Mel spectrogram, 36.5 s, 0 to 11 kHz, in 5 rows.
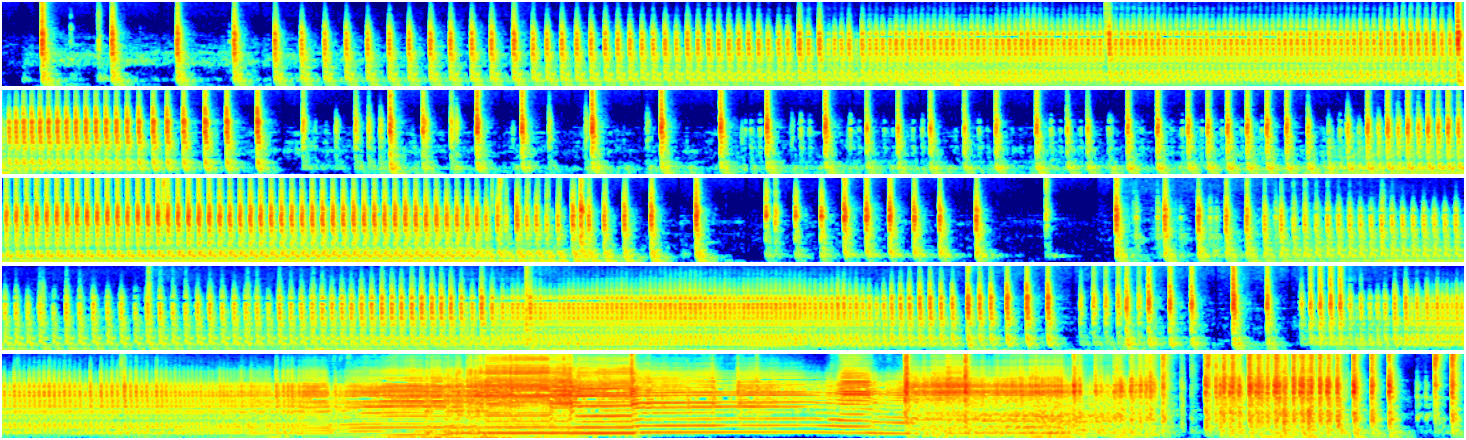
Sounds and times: wind 0.0 - 36.5
Creaky door 0.2 - 9.9
Creaky door 10.9 - 18.2
Creaky door 20.2 - 36.5

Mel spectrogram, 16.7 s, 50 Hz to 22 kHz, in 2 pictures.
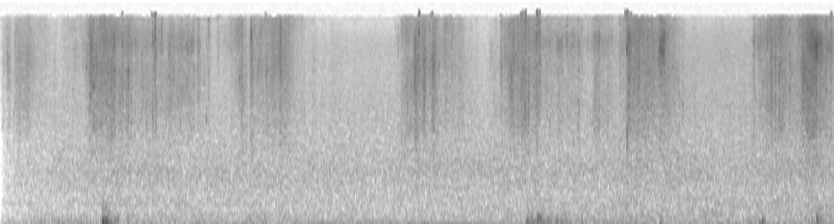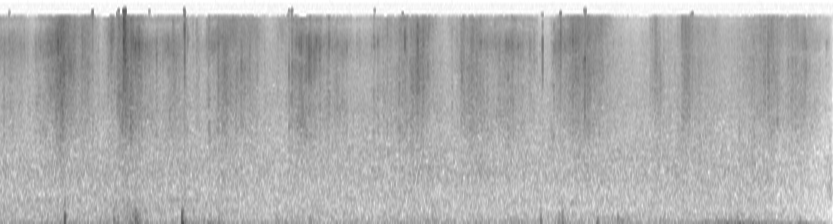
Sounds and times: movement of the leafs 0.0 - 16.6

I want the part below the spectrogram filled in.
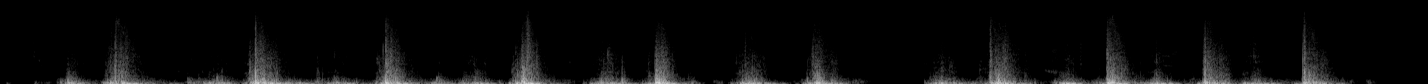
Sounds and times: huge flapping wings 0.5 - 8.6
huge flapping wings 9.2 - 13.5

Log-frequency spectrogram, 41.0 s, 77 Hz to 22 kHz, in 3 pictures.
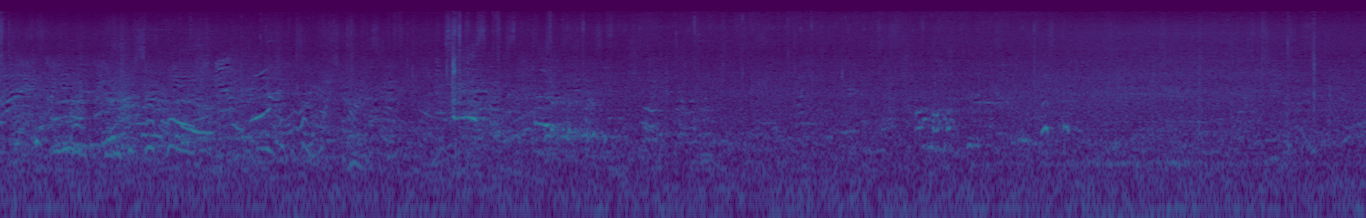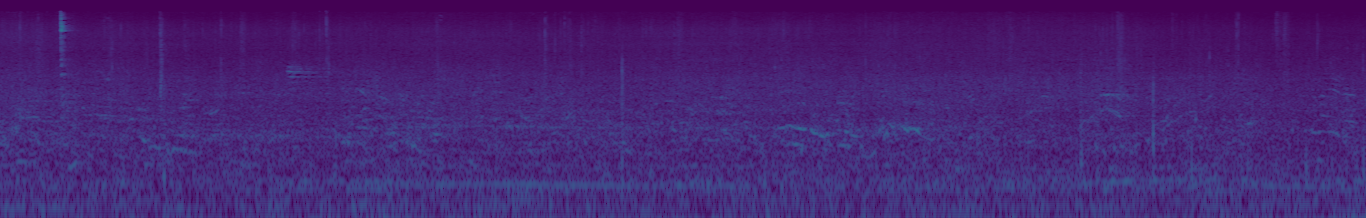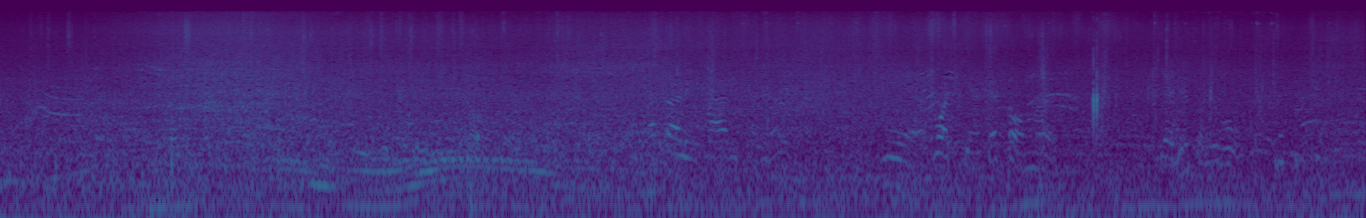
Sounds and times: People talking 0.0 - 16.3
People talking 17.0 - 35.3
People talking 36.0 - 40.9

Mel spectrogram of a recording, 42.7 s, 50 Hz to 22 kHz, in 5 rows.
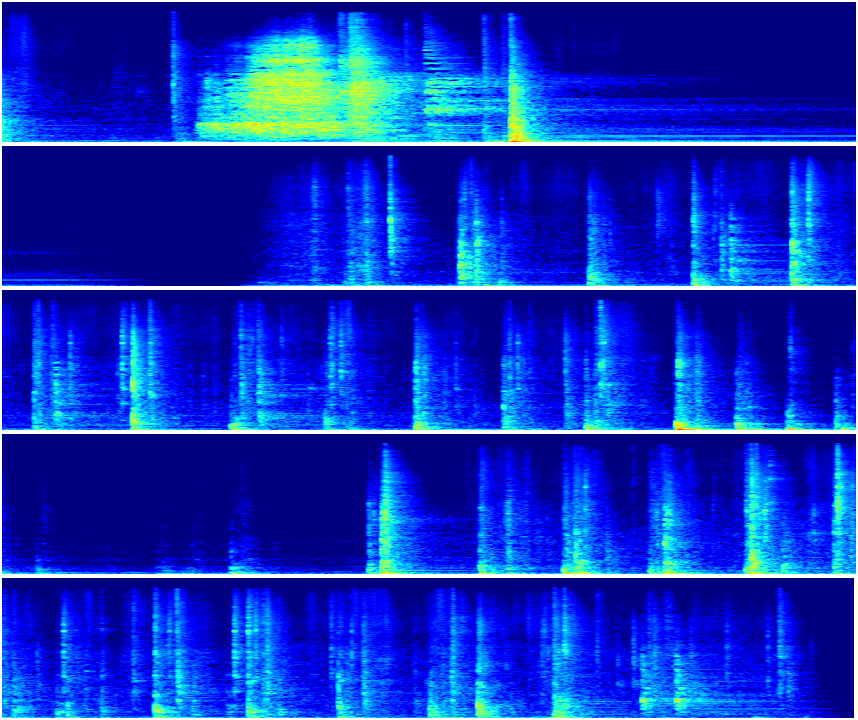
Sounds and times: opening and closing a loft door 2.0 - 6.2
iron spring 2.0 - 7.0
opening and closing a loft door 39.5 - 42.2

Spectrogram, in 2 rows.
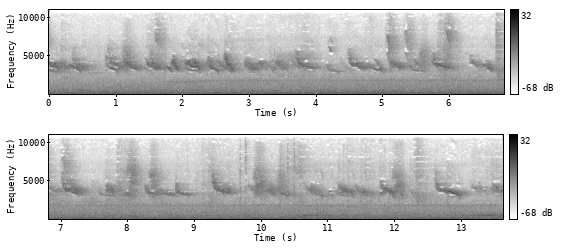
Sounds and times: distant noise from an aircon unit 0.0 - 13.6
garden birds 0.0 - 13.6
traffic sounds from the city and the street 0.0 - 13.6

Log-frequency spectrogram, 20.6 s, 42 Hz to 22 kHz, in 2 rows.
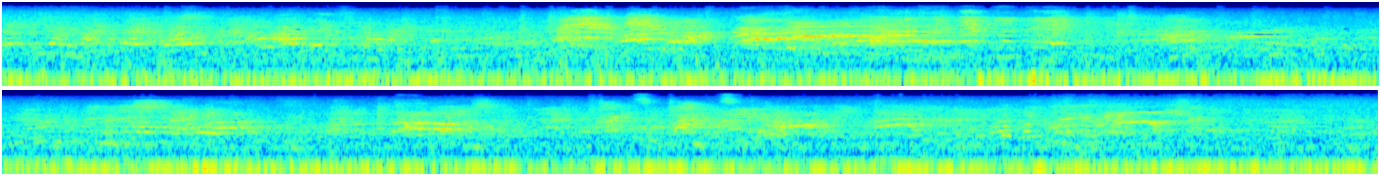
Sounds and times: children are playing in the school yard 0.0 - 20.6

